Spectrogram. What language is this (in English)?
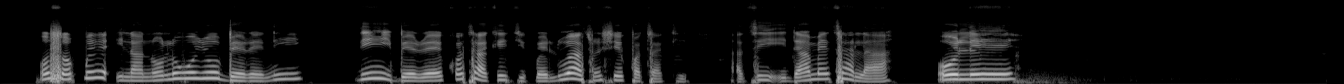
Yoruba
